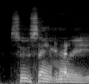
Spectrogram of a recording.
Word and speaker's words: Sault Ste. Marie: a second place finish up on, is it pronounced Sault Ste. Marie, Michigan? Yep. Sault Ste. Marie, yep.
